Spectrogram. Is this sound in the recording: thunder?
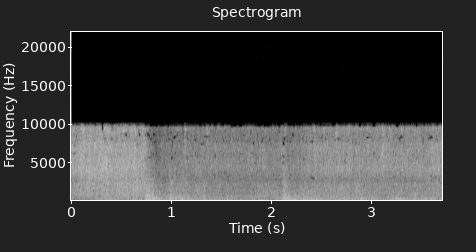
yes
